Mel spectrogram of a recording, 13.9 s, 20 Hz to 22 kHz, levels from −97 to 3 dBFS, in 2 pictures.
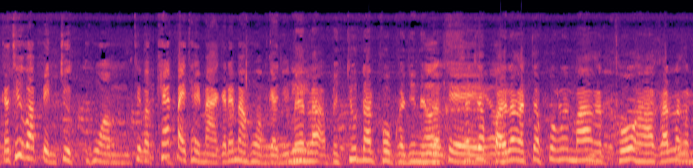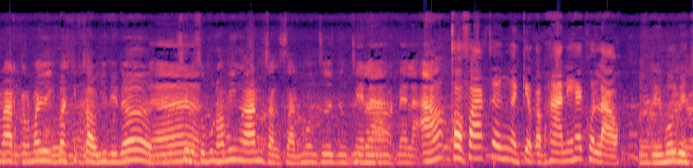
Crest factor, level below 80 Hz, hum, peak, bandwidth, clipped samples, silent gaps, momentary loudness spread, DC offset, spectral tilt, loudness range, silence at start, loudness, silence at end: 14 dB; -60 dBFS; none; 0 dBFS; 16 kHz; under 0.1%; none; 8 LU; under 0.1%; -5 dB/octave; 2 LU; 0 s; -14 LUFS; 0 s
